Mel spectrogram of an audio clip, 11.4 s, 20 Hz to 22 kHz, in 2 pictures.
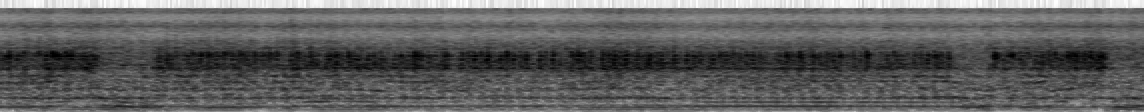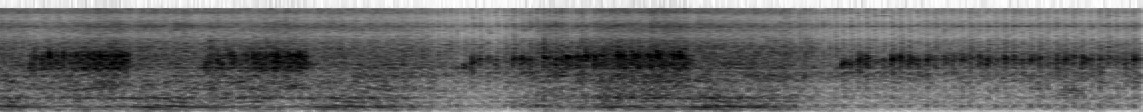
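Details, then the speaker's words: Mitsubishi 4D56 diesel before injection pump adjustment: hard rattling knock over the idle at about four per second, sharper on revs; overfeed "fuel lock" from the injection pump. "Marinig yung fuel lock, parang overfeed, may lagatok siya."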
